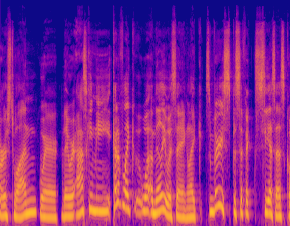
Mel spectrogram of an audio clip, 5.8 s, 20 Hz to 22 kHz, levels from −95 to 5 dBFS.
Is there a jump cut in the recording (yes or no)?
yes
